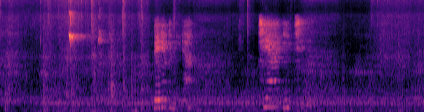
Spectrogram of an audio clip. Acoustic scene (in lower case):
elevator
